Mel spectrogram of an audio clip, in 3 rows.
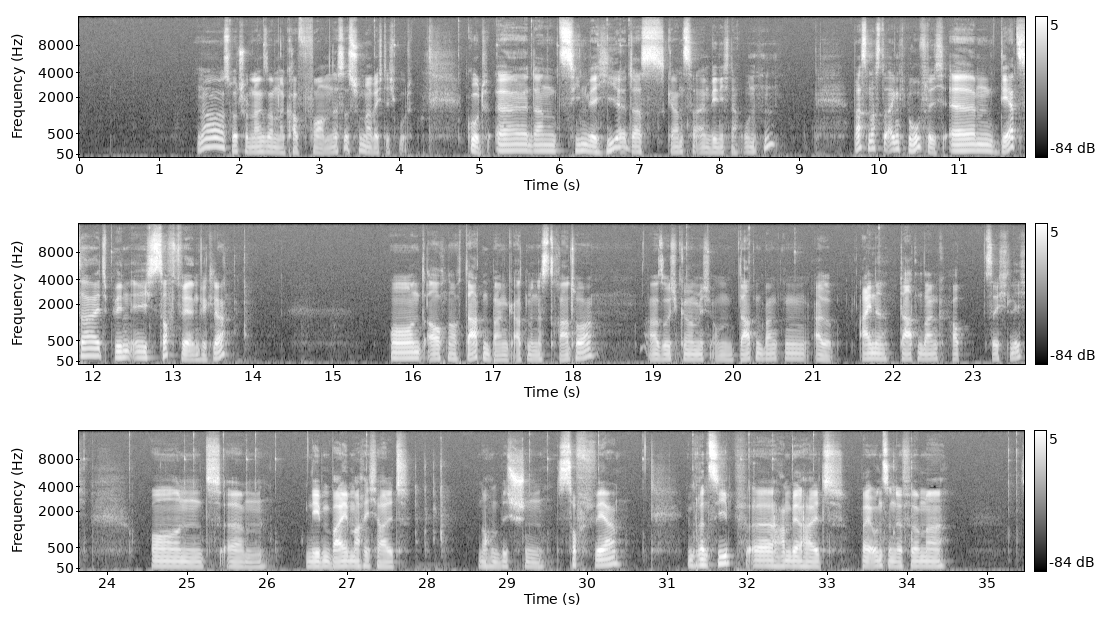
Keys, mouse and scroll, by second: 1.9-2.3 scroll up 2, 2.3-5.0 middle drag, 5.0-5.3 scroll up 1, 5.3 middle click, 6.0 right click, 6.5 shift+right click, 6.8 shift+right click, 7.1 shift+right click, 8.1-8.4 scroll down 2, 11.4 scroll up 1, 12.3-13.5 middle drag, 13.5 g, 19.7 middle click, 20.3-20.8 scroll down 3, 20.8-24.4 middle drag, 24.4-24.8 scroll up 1, 25.0 scroll up 1, 25.0 right click, 25.4 shift+right click, 25.8 shift+right click, 26.1-27.9 middle drag, 27.9 g, 29.5 middle click, 30.4-30.7 scroll down 2, 30.7-32.0 middle drag, 32.0 right click, 32.4-33.8 middle drag, 33.8 g.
